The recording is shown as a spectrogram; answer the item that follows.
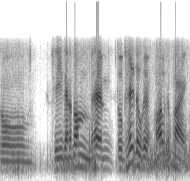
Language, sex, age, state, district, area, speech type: Hindi, male, 45-60, Madhya Pradesh, Seoni, urban, conversation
